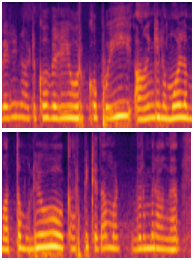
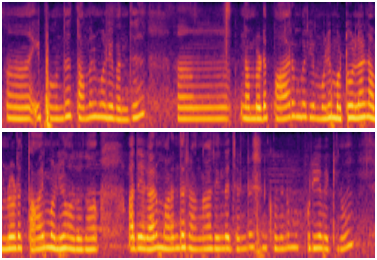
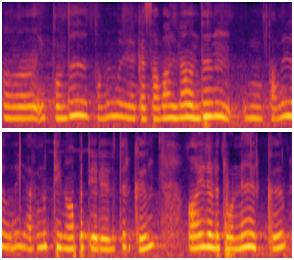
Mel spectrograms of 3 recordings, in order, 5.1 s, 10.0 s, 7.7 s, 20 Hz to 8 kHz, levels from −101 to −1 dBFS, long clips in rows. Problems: none marked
